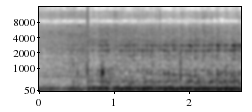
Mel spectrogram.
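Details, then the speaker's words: 2008 Chevy Silverado 4x4 5.3 V8, after low-oil-pressure fix (pickup tube O-ring, modified relief valve): deep lumpy choppy idle from the cam, no ticking on top; lifters quiet, much better than before. "That's a lot better than lifters staying pumped up at idle."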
